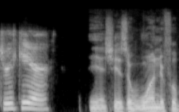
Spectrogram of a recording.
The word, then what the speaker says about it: Ragir: Is that how she pronounces it? Ragir. That's correct, Ragir.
